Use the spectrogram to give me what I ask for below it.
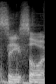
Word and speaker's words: Cecil: partying all the time the name cecil is pronounced like cecil brown's and rhymes with vessel oh so cecil not like oops beanie and cecil and rhyming with diesel cecil hell yeah the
